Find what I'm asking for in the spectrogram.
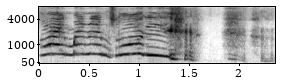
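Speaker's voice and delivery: very high, very slow, swooping made-up character voice. Retelling a brother's made-up voice: imitating brother's Loogie voice. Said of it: "a voice called L-, Loogie, and Loogie was like".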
